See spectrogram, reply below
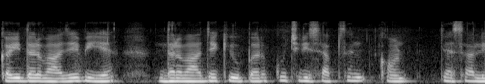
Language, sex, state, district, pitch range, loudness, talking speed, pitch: Hindi, female, Uttar Pradesh, Hamirpur, 145-160 Hz, -15 LUFS, 160 wpm, 150 Hz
